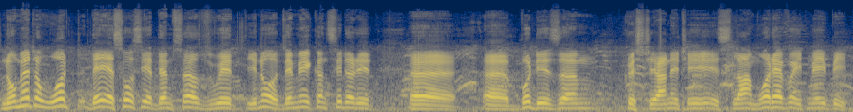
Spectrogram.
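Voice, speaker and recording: A man's voice: a little high, moderate pace, dull audio. A man in an impromptu street debate on religion, questioning and persuasive, often interjecting. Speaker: street debater at an open-air speakers' corner. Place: outdoors in a busy public park. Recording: outdoor street recording with crowd chatter. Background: crowd chatter.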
